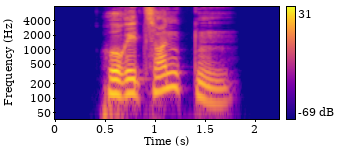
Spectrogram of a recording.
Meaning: dative plural of Horizont
- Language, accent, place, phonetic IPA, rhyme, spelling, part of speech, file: German, Germany, Berlin, [hoʁiˈt͡sɔntn̩], -ɔntn̩, Horizonten, noun, De-Horizonten.ogg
